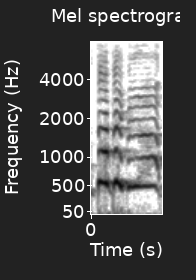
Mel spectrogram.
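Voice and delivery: put-on scared kid yelling at the man chasing him; panicked plea. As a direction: scream it while running away. Fleeing kid begs preacher.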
